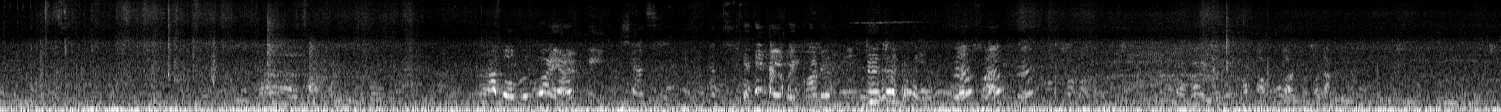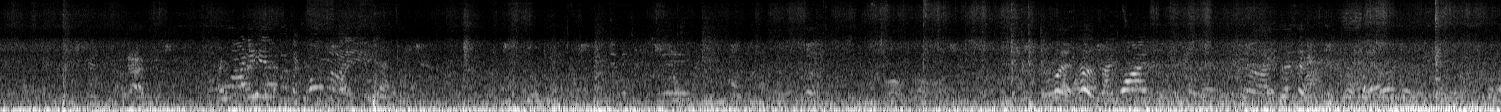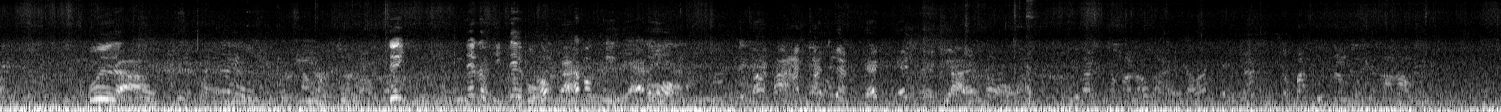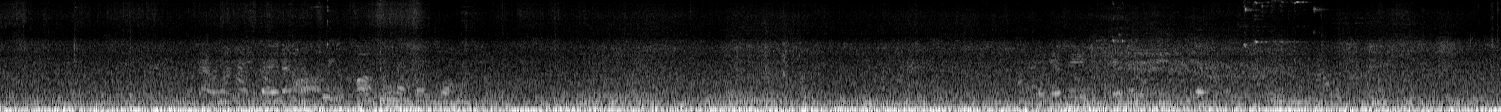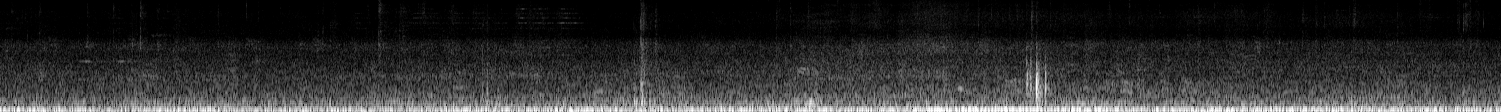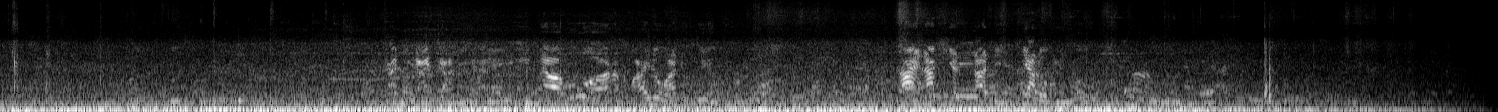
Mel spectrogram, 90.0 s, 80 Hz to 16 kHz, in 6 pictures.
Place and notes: Vendors
Binaural recordings
Sony PCM D100+ Soundman OKM II
Taipei City, Taiwan, 17 July 2015, 08:55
